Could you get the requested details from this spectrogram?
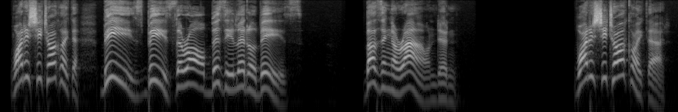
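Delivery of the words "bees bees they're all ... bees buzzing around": put-on old Hollywood mid-Atlantic film accent. Mocking how a spiritual guide talks, imitating a 1940s mid-Atlantic accent. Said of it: "she's got that uh, nineteen forties movie accent".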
